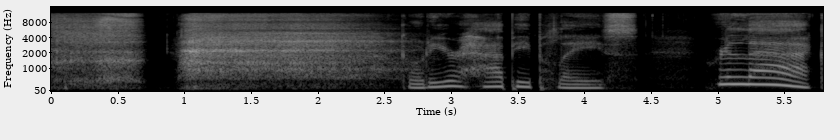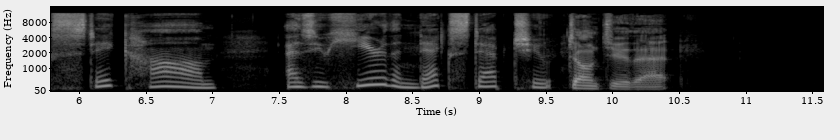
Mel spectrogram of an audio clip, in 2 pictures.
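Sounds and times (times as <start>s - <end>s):
person taking a deep breath: 0.0s - 2.7s
speech: 2.7s - 4.4s, 5.0s - 10.6s.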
